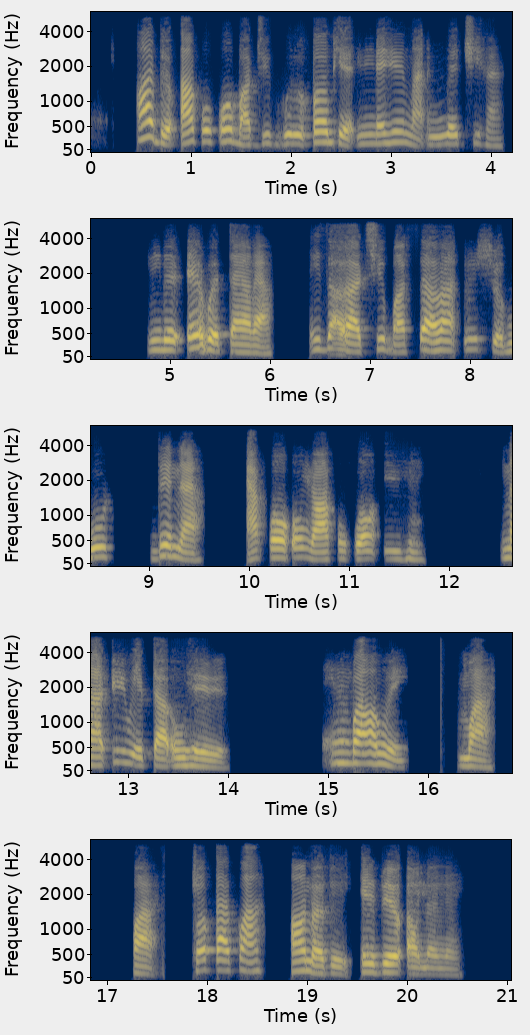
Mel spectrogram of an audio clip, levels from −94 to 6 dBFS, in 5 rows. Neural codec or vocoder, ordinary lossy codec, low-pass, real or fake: codec, 16 kHz, 0.5 kbps, X-Codec, HuBERT features, trained on general audio; none; 5.4 kHz; fake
